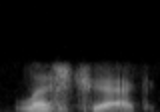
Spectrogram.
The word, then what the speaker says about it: Leszczak: w m n and my last name is a little tough but it's lesack l s z c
